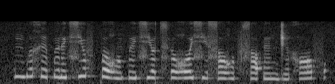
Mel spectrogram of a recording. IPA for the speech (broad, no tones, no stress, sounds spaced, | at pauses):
m b ə x e ɓ ʏ ɾ ẽ sʲ ɔ f p ə ʁʷ ə̃ p ẽ sʲ ɒ t͡sʰ ʏ ʁʷ e sʲ e s ɒ ʁʷ ə̃ f s ɒ ʔ ẽ n d͡ʒ ə̃ x ɔ f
